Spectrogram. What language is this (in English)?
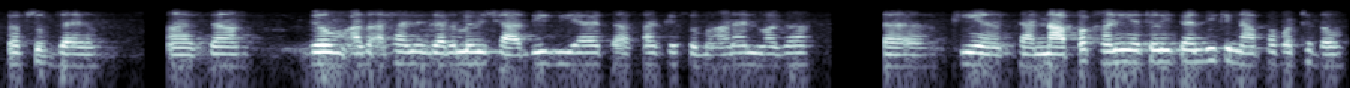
Sindhi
